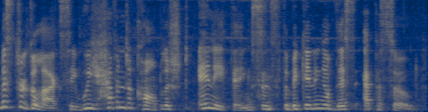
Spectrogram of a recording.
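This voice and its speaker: A woman's voice: fairly high pitch, big pitch swings, fast talker, bright, forceful tone, slight background noise, poor audio. A woman playing an imperious, impatient, cutting office boss in a comedic sci-fi audio drama. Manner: bossy, cutting, commanding.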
